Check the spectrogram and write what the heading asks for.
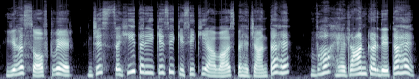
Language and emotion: Hindi, surprised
